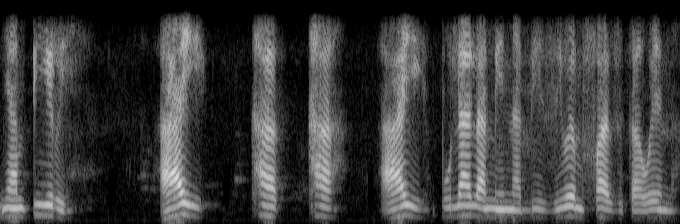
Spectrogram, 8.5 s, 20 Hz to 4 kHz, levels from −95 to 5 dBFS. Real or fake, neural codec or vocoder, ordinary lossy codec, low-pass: real; none; none; 3.6 kHz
